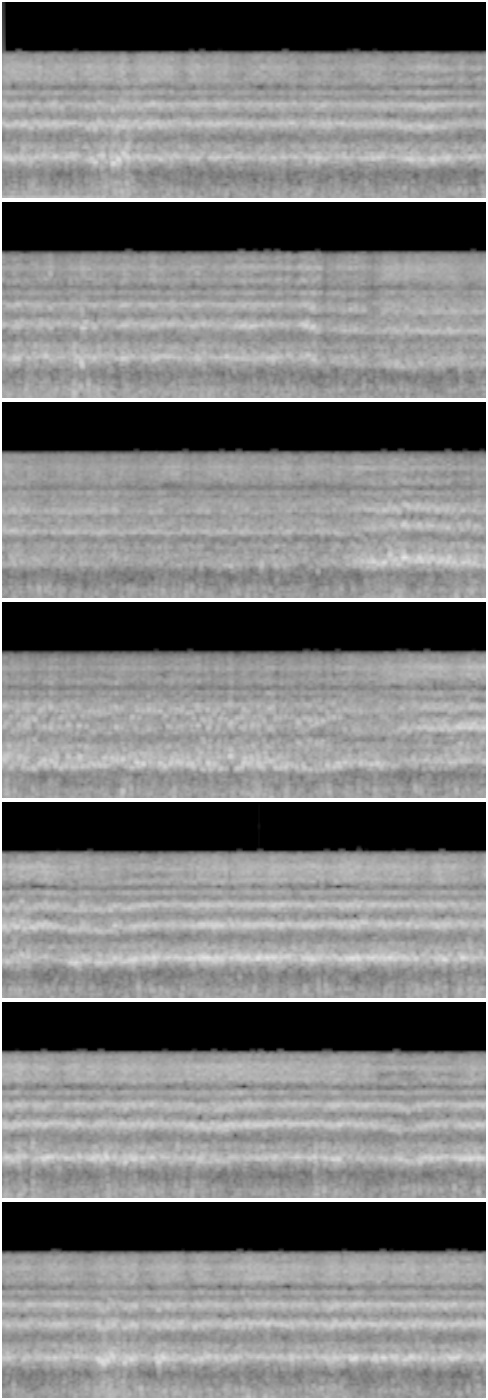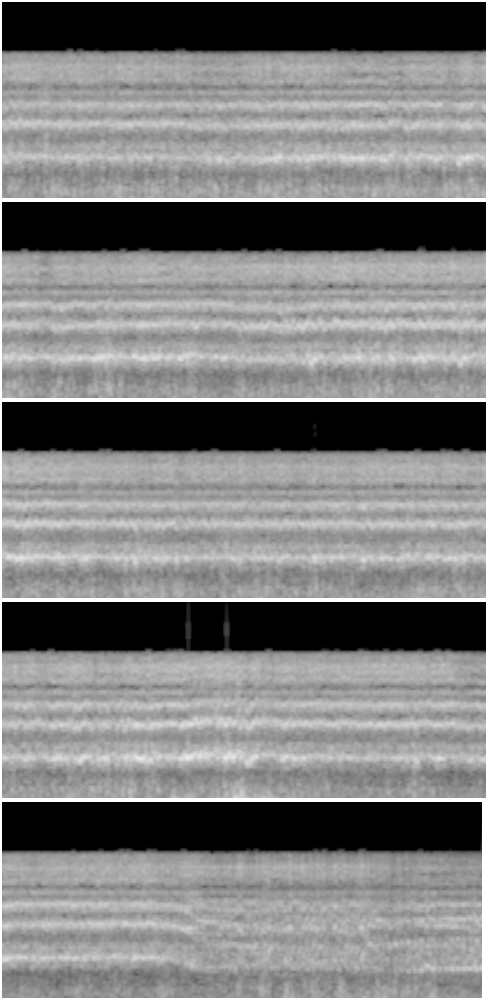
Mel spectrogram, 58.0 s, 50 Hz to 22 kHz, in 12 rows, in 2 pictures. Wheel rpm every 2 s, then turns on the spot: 230, 240, 230, 230, 200, 200, 200, 170, 170, 190, 220, 230, 230, 230, 230, 230, 240, 230, 230, 230, 230, 230, 240, 240, 230, 240, 230, 210, 160.
none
